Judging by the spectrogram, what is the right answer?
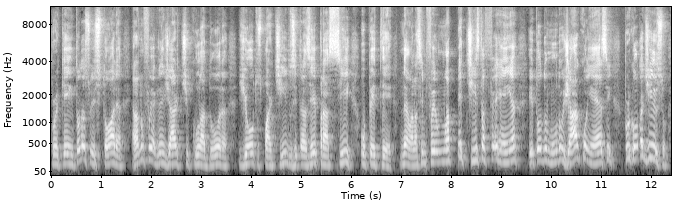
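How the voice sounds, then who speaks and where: A Brazilian man with a fairly high voice comments on politics in a live panel. He talks informally and conversationally, readily correcting himself. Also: moderate pace, hardly any pauses, darkish tone.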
